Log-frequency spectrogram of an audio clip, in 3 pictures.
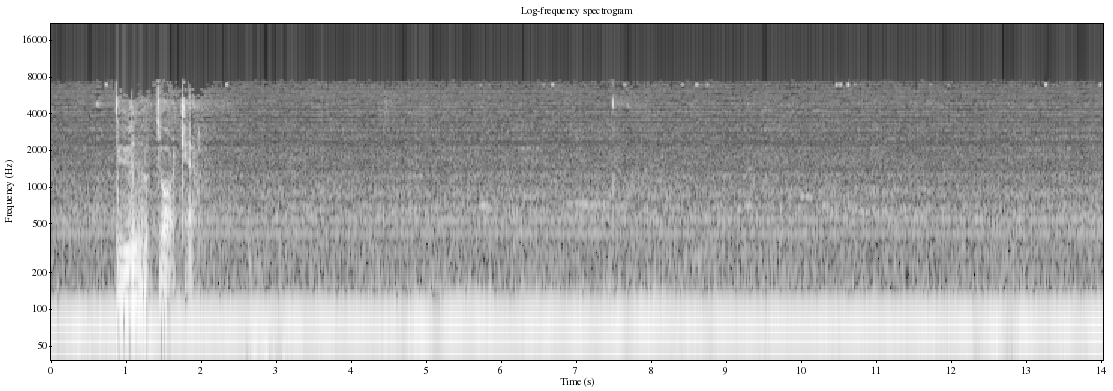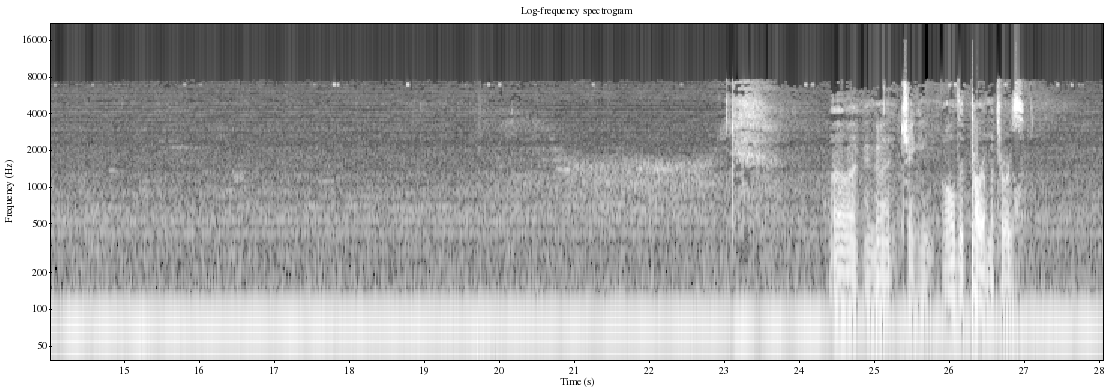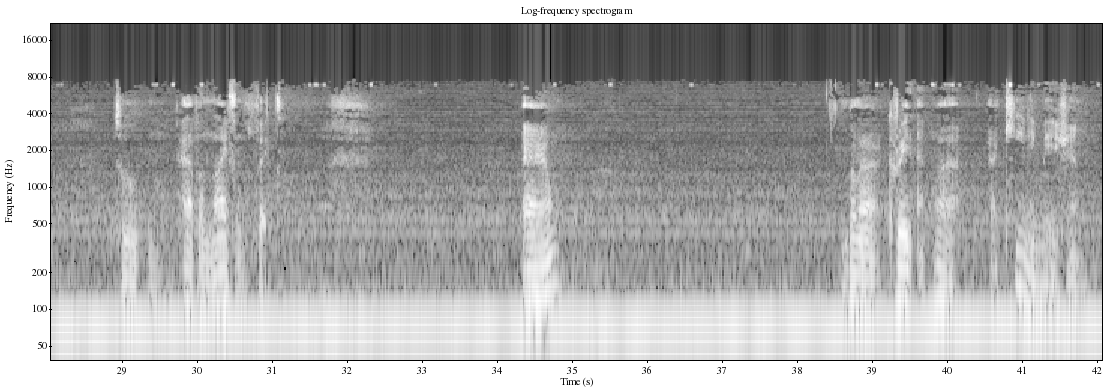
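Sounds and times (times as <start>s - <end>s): low hum and rumble: 0.0s - 42.0s.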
